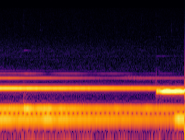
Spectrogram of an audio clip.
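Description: Vibraphone with several notes left to ring as a sustained chord, fading slowly, the low notes wavering in a slow pulse. A new note is struck near the end.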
